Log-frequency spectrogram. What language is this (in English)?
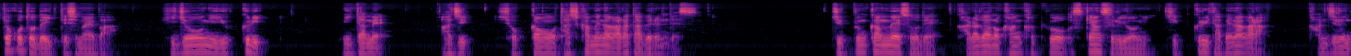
Japanese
